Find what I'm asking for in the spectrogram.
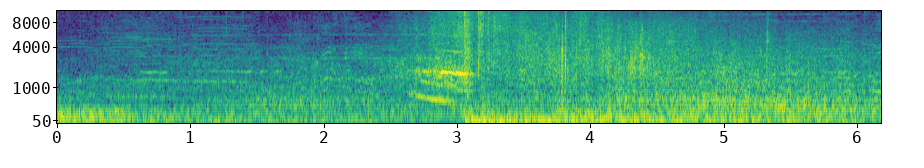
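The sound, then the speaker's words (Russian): Artillery shells fall and explode around a fortress under bombardment. A heavy, continuous low rumble runs throughout, and a brief descending whistle in the middle leads into a louder, sustained booming burst. “Падают и взрываются снаряды.”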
